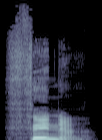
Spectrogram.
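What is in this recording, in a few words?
"cena", Spanish, male; mekanta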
